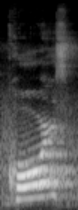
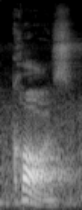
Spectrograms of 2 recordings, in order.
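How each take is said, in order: First: Said in the usual way. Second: "cause" with open vowel, no R; British "course", R swallowed into the vowel; British dropped R. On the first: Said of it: "R is sometimes replaced". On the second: Shown as a demonstration. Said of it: "replaced by a vowel sound".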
